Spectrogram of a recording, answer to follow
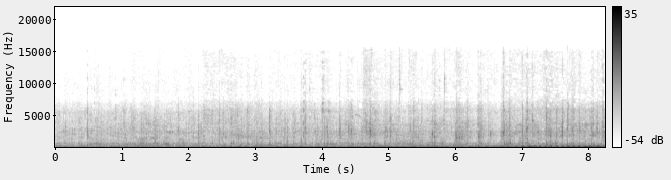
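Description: Outdoor street sound of runners passing on asphalt: scattered footfalls and unclear voices over a low rumble. A vehicle engine's low pulsing rumble gets louder near the end.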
